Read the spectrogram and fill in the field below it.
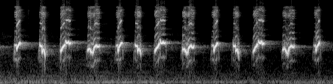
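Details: Trucukan (sooty-headed bulbul) lure recording: a steady series of harsh, slurred chirps, about four per second, each note sharp and rising then falling.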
